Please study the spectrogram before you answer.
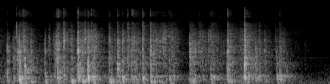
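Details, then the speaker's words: Butterfly 750-watt mixer grinder, new out of the box: irregular light clicks and taps as the unit is tipped and moved, from a broken-off part that fell loose inside the housing; damaged product. "ఇదేంటంటే ఇక్కడ ఉండాల్సిన ఆ point అనేది ఊడిపోయి లోపల పడిపోయింది. ఇలా sound వస్తుంది. ఇది డామేజ్ ప్రొడక్ట్ అన్నమాట."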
